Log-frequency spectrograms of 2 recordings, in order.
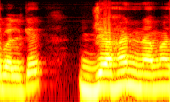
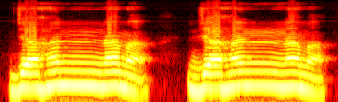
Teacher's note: زبان کے بیچ کا حصہ اوپر تالو میں لگائیں گے اور اس کو وہاں سے جیم ادا کریں گے، اور اسی کلمے کے اندر نون پر تشدید ہے تو وہاں ایک الف کے برابر غنہ کریں گے۔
